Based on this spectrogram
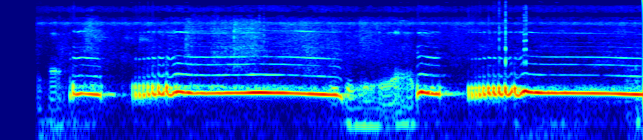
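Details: Barbary dove lure call in the long 'pelung' style: a brief pulsed lead-in swelling into a long even hoot, a soft low grunt, then a second throbbing burst and drawn-out tone; clean, quiet background.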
